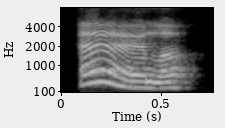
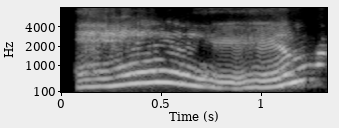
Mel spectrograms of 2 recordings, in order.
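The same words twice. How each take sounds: First: It is said as a plain, firm statement. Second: It is said as an astonished, exclaiming question. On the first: The speaker is simply affirming who it is. "Aí alguém afirmando" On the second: The speaker cannot believe it is her. "Eu vou perguntar e exclamar ao mesmo tempo"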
